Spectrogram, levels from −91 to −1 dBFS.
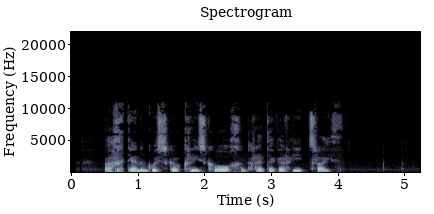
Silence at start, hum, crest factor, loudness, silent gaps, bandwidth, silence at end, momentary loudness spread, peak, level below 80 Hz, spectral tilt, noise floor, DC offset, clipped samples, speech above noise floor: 0.5 s; none; 20 dB; -28 LUFS; none; 11 kHz; 1.25 s; 8 LU; -10 dBFS; -60 dBFS; -5.5 dB/octave; -72 dBFS; under 0.1%; under 0.1%; 44 dB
